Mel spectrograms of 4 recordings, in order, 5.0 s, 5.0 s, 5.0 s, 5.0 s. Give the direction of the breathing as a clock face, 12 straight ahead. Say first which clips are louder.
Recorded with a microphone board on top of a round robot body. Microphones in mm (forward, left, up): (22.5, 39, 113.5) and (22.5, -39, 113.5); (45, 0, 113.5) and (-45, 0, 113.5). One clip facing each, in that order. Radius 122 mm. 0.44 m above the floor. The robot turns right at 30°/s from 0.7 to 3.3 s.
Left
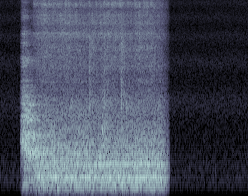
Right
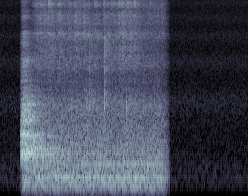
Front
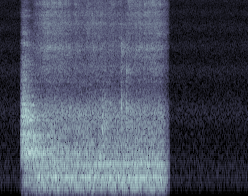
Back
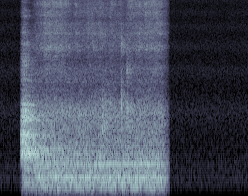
Right 3 dB, back 2 dB; 4 o'clock.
